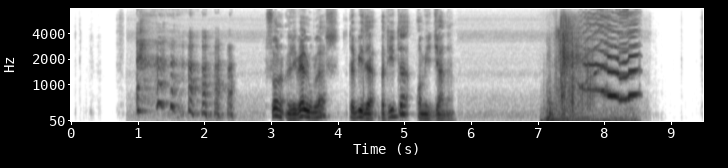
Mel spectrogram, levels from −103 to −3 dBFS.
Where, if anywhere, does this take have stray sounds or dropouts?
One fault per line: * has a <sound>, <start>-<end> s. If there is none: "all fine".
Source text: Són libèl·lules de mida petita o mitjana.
* has a laugh, 1.0-2.5 s
* has a squeak, 7.0-8.6 s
